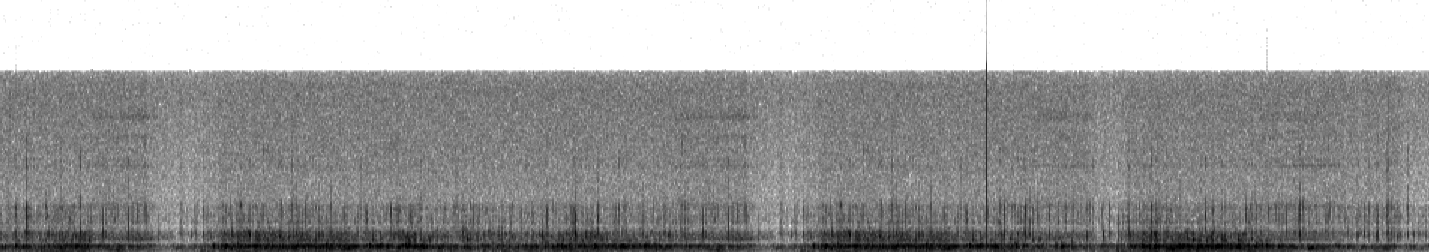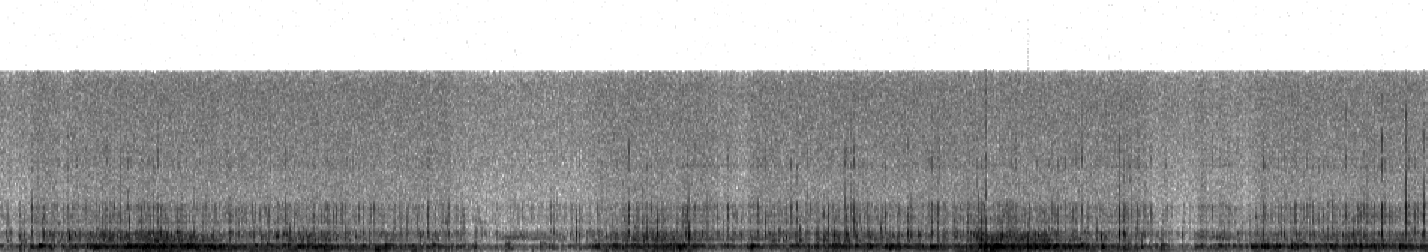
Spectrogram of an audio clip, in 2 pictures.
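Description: Scuba diver breathing through a regulator, heard underwater: bubbling exhalations that swell and fade about every six seconds, with brief lulls between breaths.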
